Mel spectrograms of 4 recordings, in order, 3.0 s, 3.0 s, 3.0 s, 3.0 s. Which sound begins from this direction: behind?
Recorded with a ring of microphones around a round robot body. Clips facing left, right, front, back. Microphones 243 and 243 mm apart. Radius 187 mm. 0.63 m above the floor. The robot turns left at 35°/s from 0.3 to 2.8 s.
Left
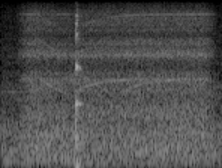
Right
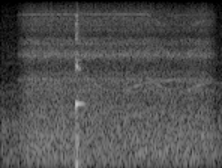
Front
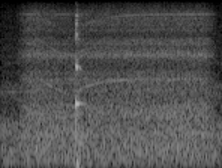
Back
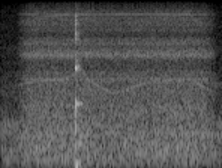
A scream, at 1.0 s.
